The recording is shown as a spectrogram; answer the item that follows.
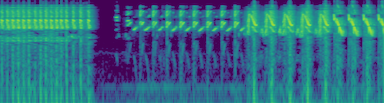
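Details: A European goldfinch sings, for mating and for teaching young goldfinches; opens with a harsh buzzy trill, pauses, then repeats bright chirped notes about every fifth of a second, ending in quick descending twitters.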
